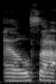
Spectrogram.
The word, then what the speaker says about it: Elsa: First, I want to say sorry because I was pronouncing Elsa as Isla last week, and I did not mean to do that. It's Elsa.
